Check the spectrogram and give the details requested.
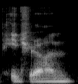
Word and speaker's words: Patreon: rat eat on my patreon love the information oh thanks I appreciate it also I always butcher the word patreon I like why I read patron that's why I said paid yeah patreon anyone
